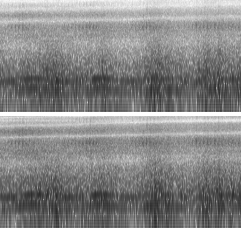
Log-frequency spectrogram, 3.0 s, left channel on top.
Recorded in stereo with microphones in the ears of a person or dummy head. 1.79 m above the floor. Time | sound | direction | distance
0.0 | a lawn mower | 25° right (ahead or behind) | ?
